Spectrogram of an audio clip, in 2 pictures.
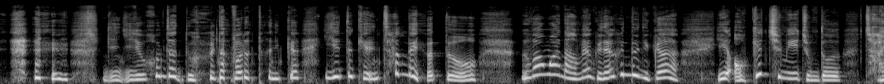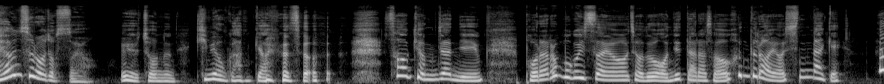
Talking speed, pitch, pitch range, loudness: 280 characters per minute, 245 Hz, 190-310 Hz, -17 LUFS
